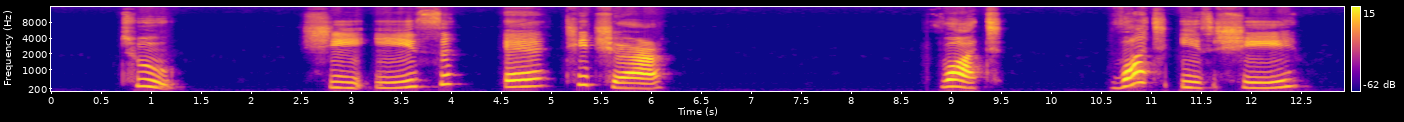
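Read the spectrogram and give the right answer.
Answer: a teacher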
